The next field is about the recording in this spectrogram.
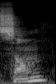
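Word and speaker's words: Seon: And they pronounced it Son. Son? Son, S-E-O-N.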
